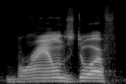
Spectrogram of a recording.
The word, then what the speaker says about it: Braunsdorf: We have Dan Trano uh from Couch Brownsorf Insurance.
